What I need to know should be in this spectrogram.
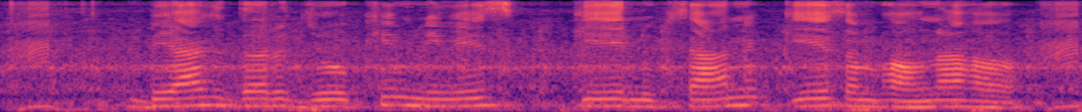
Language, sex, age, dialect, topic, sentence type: Bhojpuri, female, 60-100, Western, banking, statement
